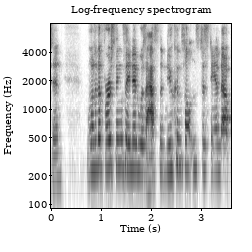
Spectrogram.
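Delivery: ordinary talk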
